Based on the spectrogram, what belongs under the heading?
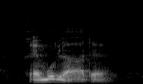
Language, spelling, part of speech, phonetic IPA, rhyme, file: German, Remoulade, noun, [ʁemuˈlaːdə], -aːdə, De-Remoulade.ogg
- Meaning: remoulade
